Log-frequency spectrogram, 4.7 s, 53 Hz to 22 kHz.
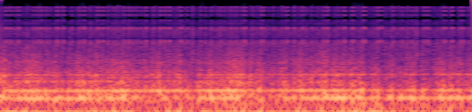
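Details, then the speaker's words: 2000 Oldsmobile Silhouette GM minivan driving at 20–35 mph: a deep, steady howl or growl under the road noise that gets louder with speed and briefly fades in a left bend, pointing to a worn wheel bearing hub. "my wife was driving this car and called me on her cell phone and over the cell phone I could hear the the howl or the growl the loud hum"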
